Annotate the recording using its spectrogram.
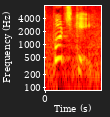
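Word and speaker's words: pączki: throughout the morning that I'm actually polish so to me it's pki that is correct and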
